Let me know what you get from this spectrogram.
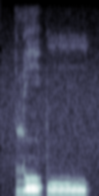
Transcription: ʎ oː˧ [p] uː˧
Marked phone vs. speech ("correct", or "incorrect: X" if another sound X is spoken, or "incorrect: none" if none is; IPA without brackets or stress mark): correct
